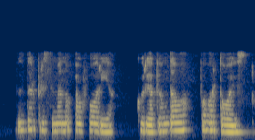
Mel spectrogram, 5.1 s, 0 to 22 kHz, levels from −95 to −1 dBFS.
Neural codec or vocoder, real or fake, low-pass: none; real; 5.4 kHz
